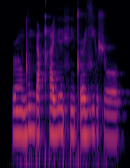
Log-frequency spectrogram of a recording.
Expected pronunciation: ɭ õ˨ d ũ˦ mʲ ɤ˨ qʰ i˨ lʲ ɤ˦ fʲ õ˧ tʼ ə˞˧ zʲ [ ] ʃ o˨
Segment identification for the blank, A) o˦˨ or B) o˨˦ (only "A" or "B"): A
